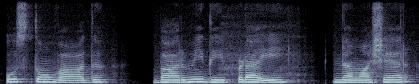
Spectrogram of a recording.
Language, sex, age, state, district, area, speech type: Punjabi, female, 30-45, Punjab, Shaheed Bhagat Singh Nagar, urban, spontaneous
